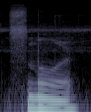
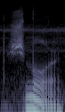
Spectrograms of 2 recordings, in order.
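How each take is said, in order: First: The word begins with an 's' sound. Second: The word begins with an 'sh' sound. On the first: "S'more just sounds like you have a, a lisp" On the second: "I'm adding an S, a H there"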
